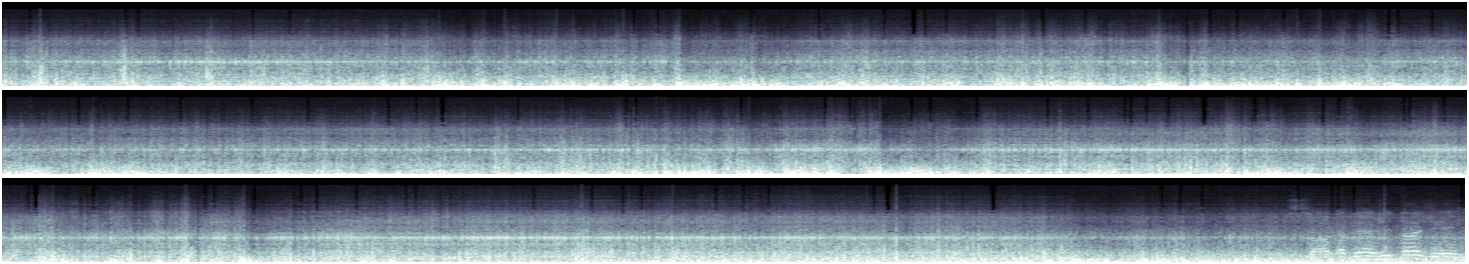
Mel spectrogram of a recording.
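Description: Motorcycle at highway speed: heavy, steady wind rush on the rider-mounted microphone over the engine's even drone, with a steady high whine running through it.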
